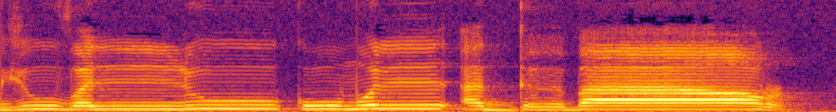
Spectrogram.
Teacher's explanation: दाल के ऊपर हमने कलकला किया।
